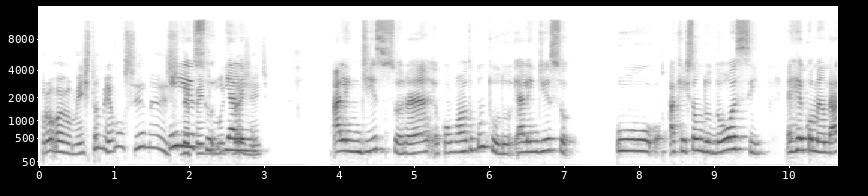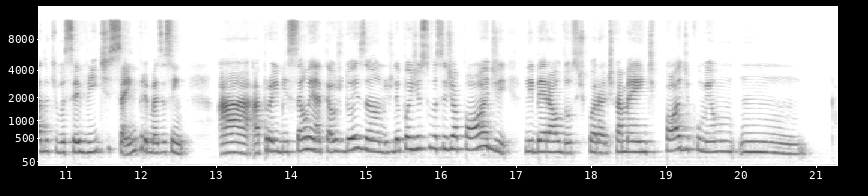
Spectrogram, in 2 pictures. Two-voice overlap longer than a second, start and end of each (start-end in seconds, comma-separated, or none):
1.7-3.0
